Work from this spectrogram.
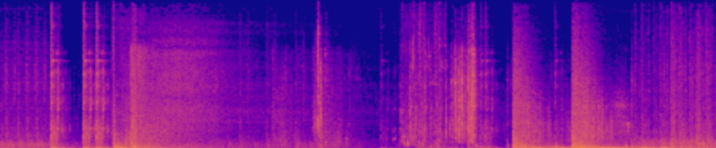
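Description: Bursts of rifle fire in Counter-Strike on the Inferno map, several sharp volleys and single shots crackling in quick succession, loud and close, with short gaps between exchanges.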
